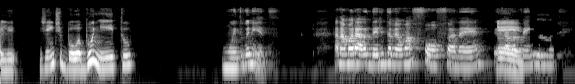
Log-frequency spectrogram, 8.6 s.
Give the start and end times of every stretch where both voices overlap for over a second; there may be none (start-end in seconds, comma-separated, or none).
none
